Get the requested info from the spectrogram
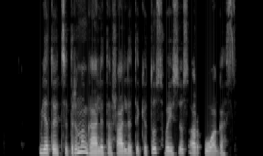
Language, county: Lithuanian, Vilnius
